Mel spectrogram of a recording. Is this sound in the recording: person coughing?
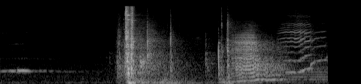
no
